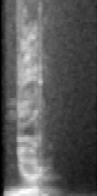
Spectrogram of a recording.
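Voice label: "ньӧр", Komi, female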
